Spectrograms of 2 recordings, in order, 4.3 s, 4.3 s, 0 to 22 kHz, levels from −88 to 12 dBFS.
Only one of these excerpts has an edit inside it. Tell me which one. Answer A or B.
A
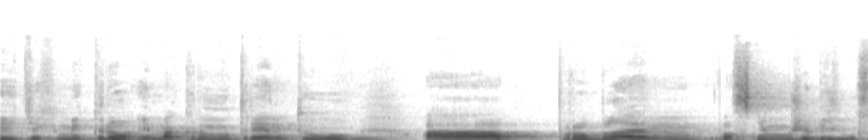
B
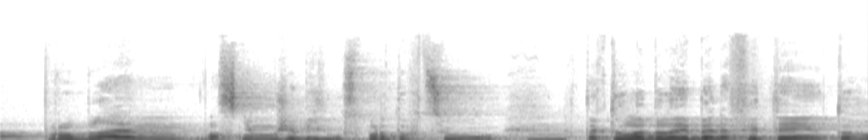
B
